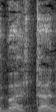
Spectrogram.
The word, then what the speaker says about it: Valtan: Ensuite, ici, nous avons Baltan, Valtan, et ça s'écrit avec un V, mais je pense que ça se prononce comme pour le kaiju d'Ultraman, Baltan. Si vous connaissez, c'est lui. J'ai la version Sofubi de Baltan, c'était un des kaiju dans Ultraman, tout simplement.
